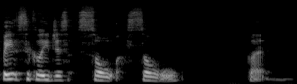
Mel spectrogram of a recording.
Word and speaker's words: Seoul: how do you say that? Seoul? The Korean city? – Seoul? – Is that what it is? – Seoul? – Yeah, Seoul.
